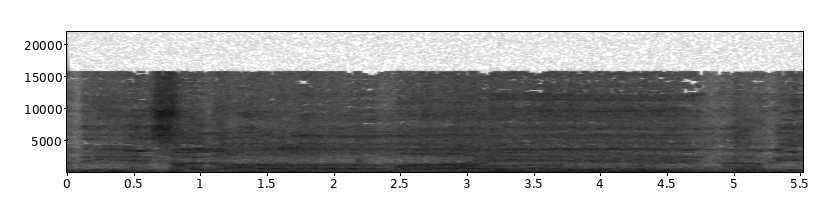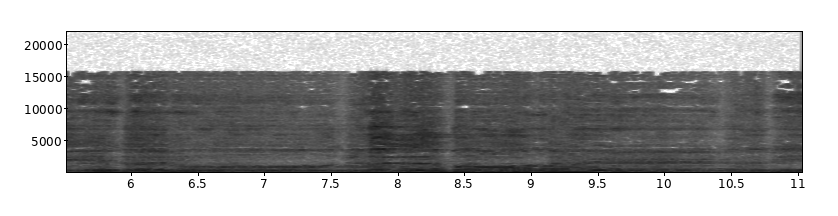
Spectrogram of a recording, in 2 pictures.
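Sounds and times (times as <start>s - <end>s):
men chanting into microphones: 0.0s - 11.0s.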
